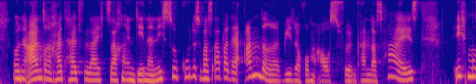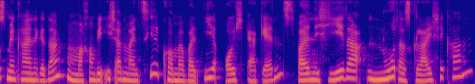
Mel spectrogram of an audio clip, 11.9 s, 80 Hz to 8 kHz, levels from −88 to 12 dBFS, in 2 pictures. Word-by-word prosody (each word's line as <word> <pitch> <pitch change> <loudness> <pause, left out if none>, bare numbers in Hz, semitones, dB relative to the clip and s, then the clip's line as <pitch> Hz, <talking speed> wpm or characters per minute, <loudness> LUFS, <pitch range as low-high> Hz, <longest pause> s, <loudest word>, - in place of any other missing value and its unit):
und 225 - +3
der 215 - +3
andere 210 -1 +6
hat 205 0 -1
halt 195 0 -1
vielleicht 180 -2 -3
Sachen, 185 +1 -2
in 185 - +1
denen 175 0 0
er 160 - +1
nicht 205 +5 +2
so 270 -1 -1
gut 270 +3 -6
ist, 250 -6 -2
was 220 -1 +1
aber 255 -1 -3
der 195 - -2
andere 245 - +2
wiederum 165 -2 -5
ausfüllen 155 0 -4
kann. 165 0 -7
Das 155 - -5
heißt, 205 -7 0 0.4
ich 290 +2 +2
muss 275 -1 +5
mir 215 -2 +4
keine 190 -2 +1
Gedanken 210 - 0
machen, 165 +3 -1
wie 180 - +2
ich 215 - -3
an 200 -1 0
mein 170 -2 -1
Ziel 345 - -1
komme, 170 - -2
weil 155 -1 -2
ihr 245 +1 0
euch 170 +1 -3
ergänzt, 165 - -4
weil 180 +1 +4
nicht 185 -2 -1
jeder 225 +4 +2
nur 205 +5 +5
das 185 -7 -2
Gleiche 170 +8 -3
kann, 265 +4 -4
195 Hz, 230 wpm, -27 LUFS, 170-235 Hz, 0.4 s, andere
